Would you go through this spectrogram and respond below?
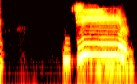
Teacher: শুধু মাঝখান থেকে উচ্চারণ হবে। জিহ্বার মাঝখান উপরে তালুর সাথে লাগায়ে বলেন। জিহ্বার আগা, আগা না, মাঝখান।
